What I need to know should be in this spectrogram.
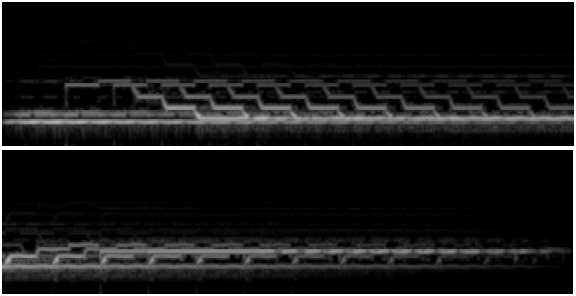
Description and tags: flutey loop
filtered flute for loopn
filter, flute, loop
